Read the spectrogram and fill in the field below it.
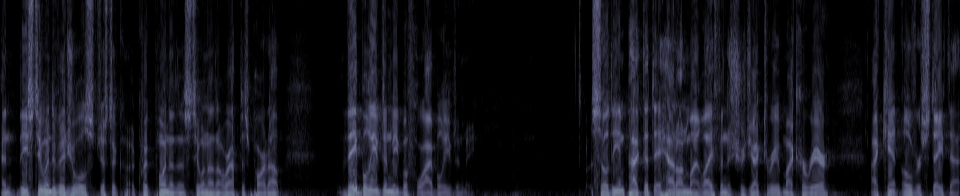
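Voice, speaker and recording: A man speaks at a very fast pace with a fairly low pitch and ordinary pitch variation. His speech is broken by long, frequent pauses. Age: 60s. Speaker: conference co-founder and business advisor. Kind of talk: conference talk.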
